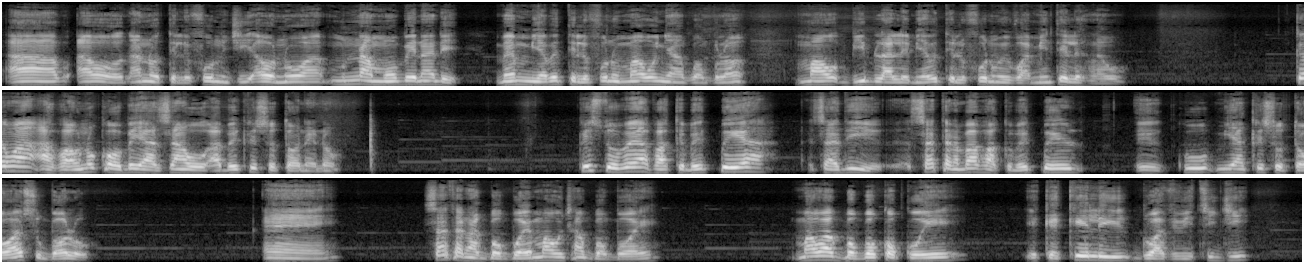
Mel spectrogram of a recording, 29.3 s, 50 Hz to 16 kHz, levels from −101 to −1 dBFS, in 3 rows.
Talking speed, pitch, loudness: 150 wpm, 160 Hz, -23 LUFS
